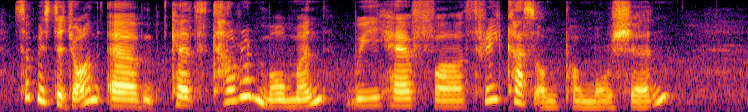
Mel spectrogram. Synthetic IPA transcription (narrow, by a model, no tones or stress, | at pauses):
somɪstəd͡ʒɔ̃nʌmkʰɛtkʰaɹə̃nmõmə̃nwihɛvaθɹiːkʰatsɔ̰̃npʰɹɔmoʃə̃n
